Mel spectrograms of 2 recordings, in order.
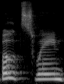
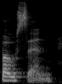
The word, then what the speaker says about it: boatswain: As those of us who enjoy below deck know, it's not boatswain, but bosun. In fact, it's sometimes just spelled B-O-S-U-N.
